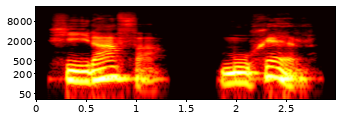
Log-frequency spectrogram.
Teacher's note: The letter J in Spanish always makes a strong H sound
